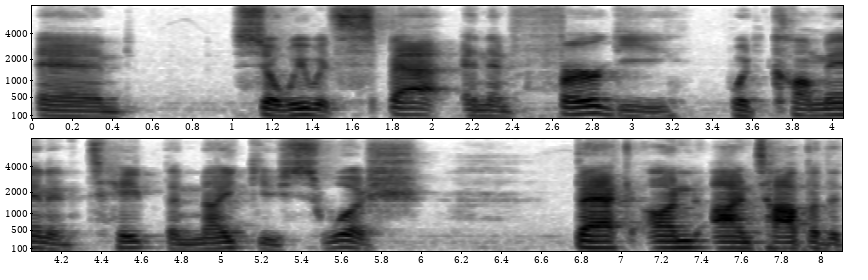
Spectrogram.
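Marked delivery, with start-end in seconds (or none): none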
